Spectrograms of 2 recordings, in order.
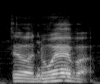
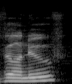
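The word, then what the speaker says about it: Villeneuve: Villa Noeva. Yeah, he's right. was written by Eric Heiser and Ted Xiang is Villanuv.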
